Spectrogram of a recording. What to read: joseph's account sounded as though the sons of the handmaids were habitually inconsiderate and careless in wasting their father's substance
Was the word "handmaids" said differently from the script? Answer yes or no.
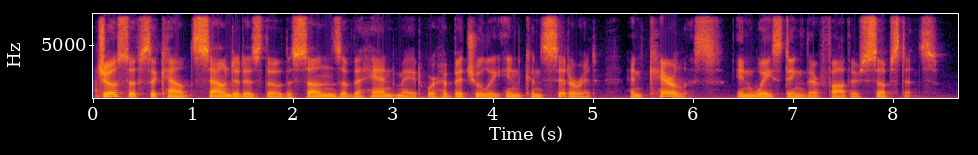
yes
